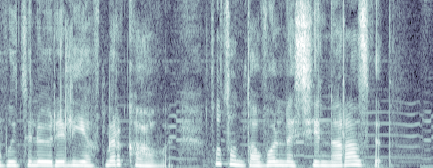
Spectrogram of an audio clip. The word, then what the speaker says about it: Меркава: меня получилась и именно Меркава так многие мне пишут Как правильно произносить этот танк Я думаю они правы так как вы врите чаще всего ударение на последний слог и надеюсь это видео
